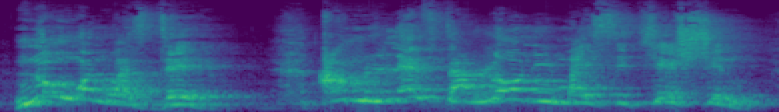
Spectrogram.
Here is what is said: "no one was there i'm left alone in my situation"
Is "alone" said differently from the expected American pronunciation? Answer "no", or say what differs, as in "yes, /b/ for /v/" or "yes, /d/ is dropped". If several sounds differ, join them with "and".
no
